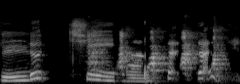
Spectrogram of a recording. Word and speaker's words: Lucia: This is how it's pronounced. Lucia. Everyone struggles with that name. So think of Santa Lucia.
